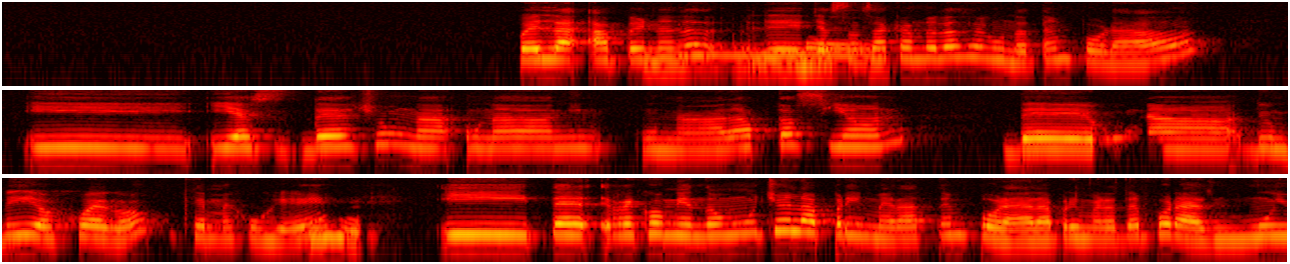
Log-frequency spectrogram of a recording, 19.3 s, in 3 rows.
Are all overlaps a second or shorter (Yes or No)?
No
